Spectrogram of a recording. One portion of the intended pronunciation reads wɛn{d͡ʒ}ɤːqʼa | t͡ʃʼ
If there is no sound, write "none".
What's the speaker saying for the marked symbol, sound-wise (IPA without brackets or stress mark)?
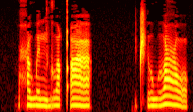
ɡ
